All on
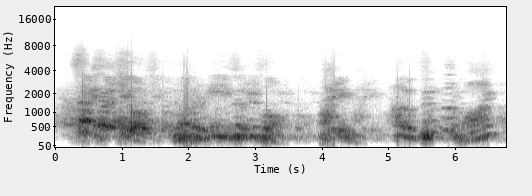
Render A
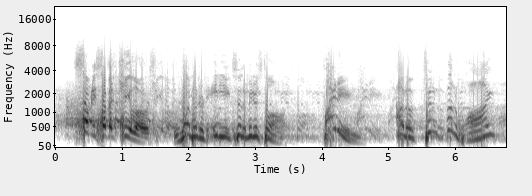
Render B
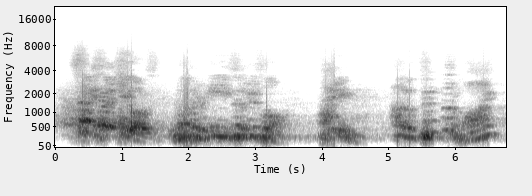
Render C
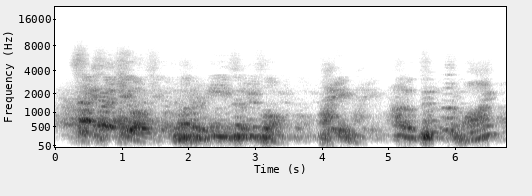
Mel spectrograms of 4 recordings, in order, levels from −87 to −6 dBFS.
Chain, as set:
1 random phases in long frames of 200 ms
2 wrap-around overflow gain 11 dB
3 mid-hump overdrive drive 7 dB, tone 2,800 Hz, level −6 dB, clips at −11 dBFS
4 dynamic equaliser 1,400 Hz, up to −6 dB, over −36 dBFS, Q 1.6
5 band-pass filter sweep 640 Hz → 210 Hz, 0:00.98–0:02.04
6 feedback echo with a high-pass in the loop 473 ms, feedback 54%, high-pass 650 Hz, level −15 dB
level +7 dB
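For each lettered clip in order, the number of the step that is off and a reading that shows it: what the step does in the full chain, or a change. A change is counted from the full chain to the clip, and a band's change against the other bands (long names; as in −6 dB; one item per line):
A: 1, change in crest factor +2.5 dB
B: 6, change in momentary loudness spread −1 LU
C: 2, distortion level −10 dB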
